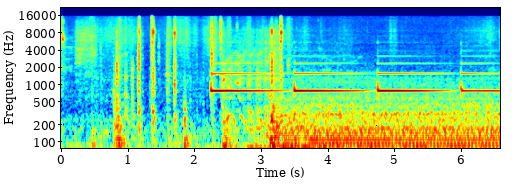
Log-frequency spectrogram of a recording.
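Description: A RAM 3500's 6.7-litre Cummins turbo-diesel starting after a few clicks and settling into a steady idle. Over the engine, a dashboard warning chime sounds four long tones in a row, about one every second and a quarter.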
